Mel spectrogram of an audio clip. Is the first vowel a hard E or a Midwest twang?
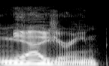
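Midwest twang. The first vowel has a Midwestern twang. The speaker calls it wrong. "It's not"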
